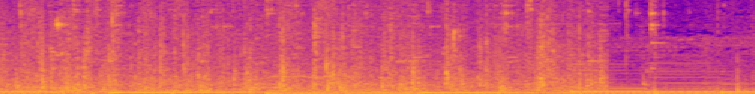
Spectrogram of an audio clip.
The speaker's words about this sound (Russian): Нам пора. Телега выезжает.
